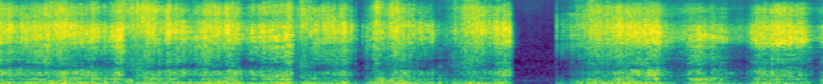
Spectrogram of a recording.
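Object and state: Nails scratching smooth synthetic fabric.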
